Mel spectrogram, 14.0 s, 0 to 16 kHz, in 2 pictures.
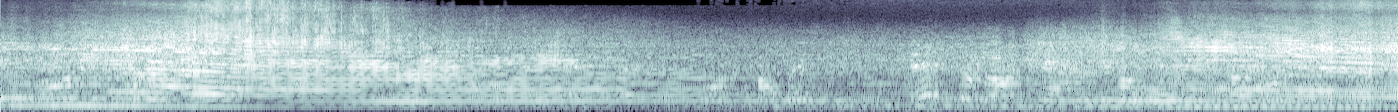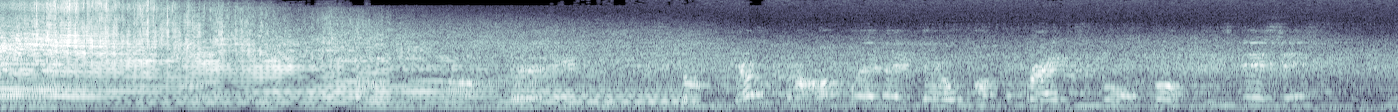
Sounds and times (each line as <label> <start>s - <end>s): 125 qualifying 0.0s - 13.9s
commentary 3.2s - 13.9s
